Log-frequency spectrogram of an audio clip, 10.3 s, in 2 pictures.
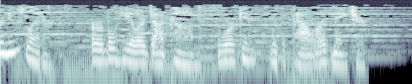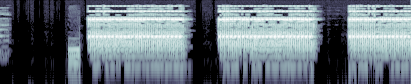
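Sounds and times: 
speech: 0:00.0 - 0:04.6, 0:06.0 - 0:06.3
telephone ringing: 0:06.2 - 0:10.2.

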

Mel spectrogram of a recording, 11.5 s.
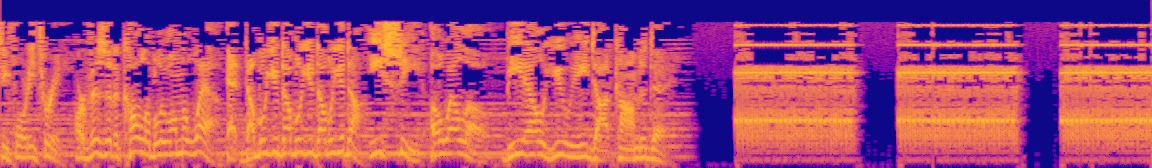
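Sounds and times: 
speech: 0:00.0 - 0:06.8
telephone bell ringing: 0:07.4 - 0:11.5.

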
